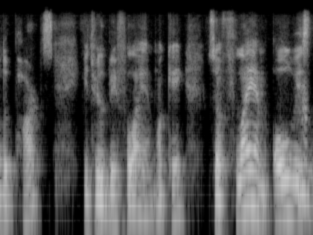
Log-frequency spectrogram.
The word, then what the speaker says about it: phloem: Okay, so phloem is Mhm. starting with the F, right? The pronunciation PH is F.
